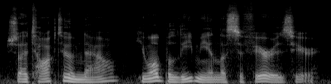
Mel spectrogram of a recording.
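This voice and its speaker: A man's voice: mid-range voice, fast, a little mellow, natural voice. A man voicing an anxious young farm boy hero in a storybook reading, urgent and pleading. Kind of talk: storybook character voice in an amateur reading.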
